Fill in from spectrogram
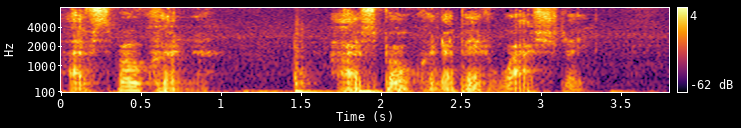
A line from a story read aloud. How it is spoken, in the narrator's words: he says in a deep, rumbling voice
